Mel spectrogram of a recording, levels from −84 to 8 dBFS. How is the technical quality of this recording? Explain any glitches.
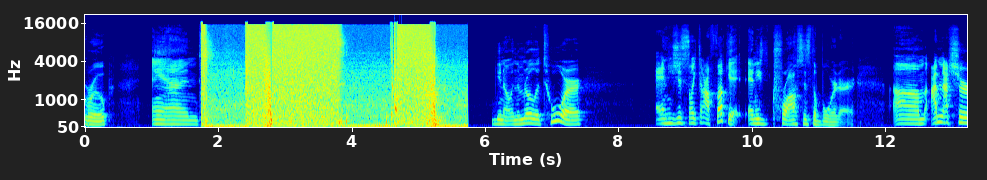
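The recording has one serious glitch. From 1.74 to 5.74 s, samples built from the wrong bytes give loud, harsh noise, close to white on louder speech, unlike steady hiss.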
